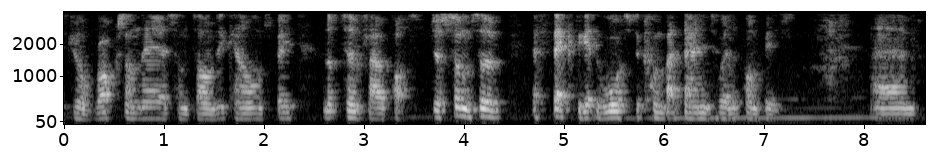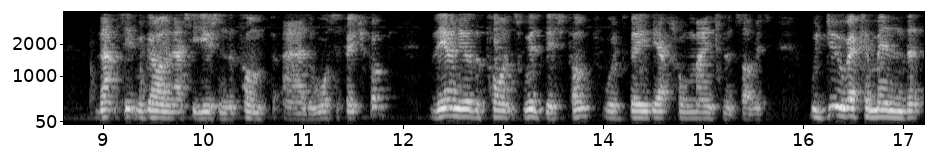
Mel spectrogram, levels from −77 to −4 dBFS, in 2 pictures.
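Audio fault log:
Throughout: noise suppressor applied to music or sounds. A speech-tuned suppressor is clearly still engaged, and it keeps treating sustained tones, ambience and reverb as noise. Level swings by roughly 5 dB as it grabs and releases, so onsets punch through while held material and tails sag. You get a pumping, fluttery, thinned-out feel across the whole clip, on top of the narrow, 4 kHz-limited band of the call path.
2.03–2.6 s, 4.38–4.69 s, 7.42–8.1 s, 8.52–8.94 s, 11.85–12.29 s, 15.71–16.08 s: sound cut by the noise suppressor. In each of these stretches the suppressor decides the sound is noise and dives harder, pulling it down by about 12 dB at worst for roughly a third to half a second. Steady or decaying parts sink or get their tails chopped, while sharp attacks mostly survive, so the sound seems to duck out briefly.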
